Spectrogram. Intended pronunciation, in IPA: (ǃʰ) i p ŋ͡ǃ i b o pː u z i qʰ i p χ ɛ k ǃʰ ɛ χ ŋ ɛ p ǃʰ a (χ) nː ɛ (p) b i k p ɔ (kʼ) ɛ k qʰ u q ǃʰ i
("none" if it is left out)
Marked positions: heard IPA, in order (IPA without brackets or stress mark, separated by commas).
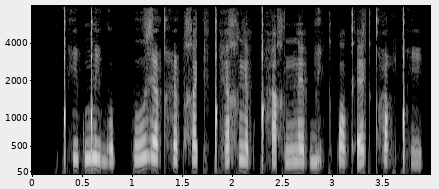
ǃʰ, χ, p, kʼ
